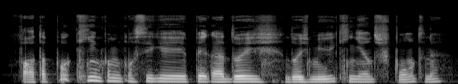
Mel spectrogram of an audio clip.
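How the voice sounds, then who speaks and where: Dark and mellow in tone, the voice moves at a very slow pace with fairly even intonation in a dry, close sound with no echo. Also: man. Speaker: gaming YouTuber. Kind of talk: gameplay commentary. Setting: recorded voice-over narrated after the match. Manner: casual, slangy.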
